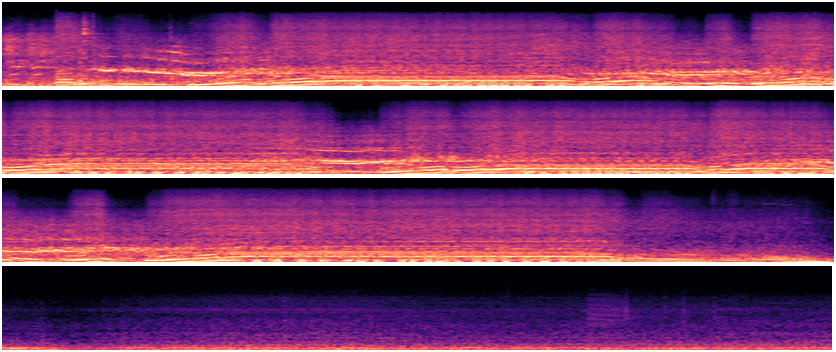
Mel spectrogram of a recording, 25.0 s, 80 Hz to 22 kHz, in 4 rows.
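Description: Drift car engine on track, revving hard in repeated climbs that hold at high revs for a second or two before dipping and climbing again, over loud tire noise. About 19 seconds in the revs fall away, leaving a quieter steady low hum.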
